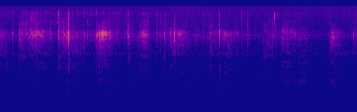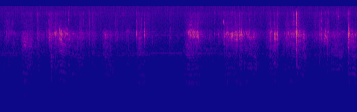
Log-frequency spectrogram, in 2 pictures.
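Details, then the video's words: An American white ibis gives short, nasal, honking grunts in irregular bursts, over a steady high hiss of insects or wind. "White Ibis"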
